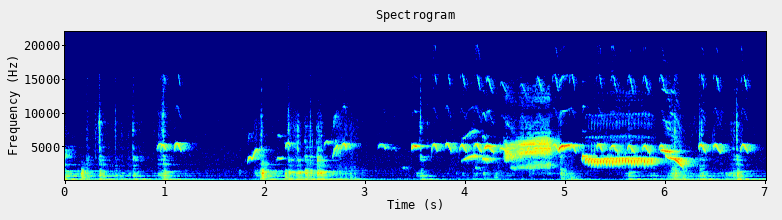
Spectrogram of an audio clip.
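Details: Song of a canary at the nest: scattered high chirps over a low buzzing hum, building into sustained bright warbled phrases and a loud rolling trill toward the end, with clicks and rustles.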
